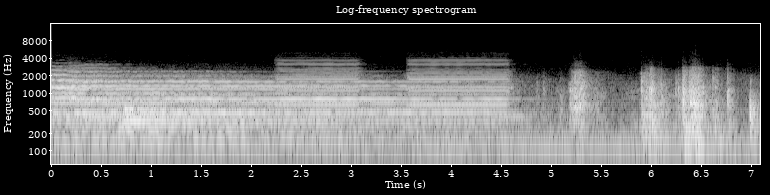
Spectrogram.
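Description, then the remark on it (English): A doorbell gives a long, steady electric buzz lasting several seconds, its tone shifting slightly midway, followed by a few short clunks and rattles as a door is unlatched and opened. “I'm sorry to ring your bell this late.”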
